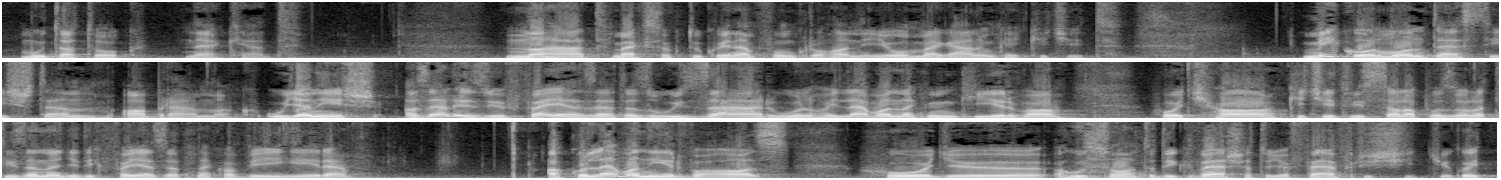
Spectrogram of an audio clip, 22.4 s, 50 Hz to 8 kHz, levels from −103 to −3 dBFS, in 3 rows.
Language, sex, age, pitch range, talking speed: Hungarian, male, 30-49, 110-140 Hz, 135 wpm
